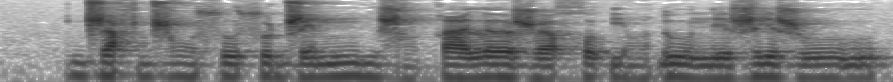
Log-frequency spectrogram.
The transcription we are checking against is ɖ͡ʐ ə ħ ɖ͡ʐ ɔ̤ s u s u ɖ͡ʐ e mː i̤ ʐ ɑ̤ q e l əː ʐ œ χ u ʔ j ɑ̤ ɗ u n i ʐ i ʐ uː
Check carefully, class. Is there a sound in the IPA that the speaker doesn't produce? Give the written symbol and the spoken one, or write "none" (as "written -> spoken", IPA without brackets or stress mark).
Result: none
